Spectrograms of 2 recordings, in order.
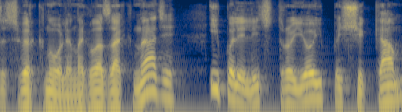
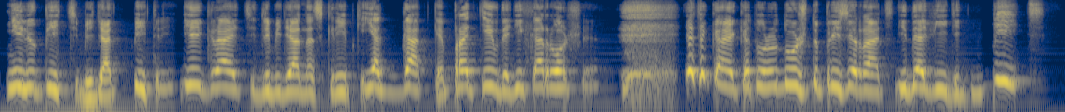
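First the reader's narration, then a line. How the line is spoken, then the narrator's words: Breaking into sobs. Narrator (Russian): Надя зарыдала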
